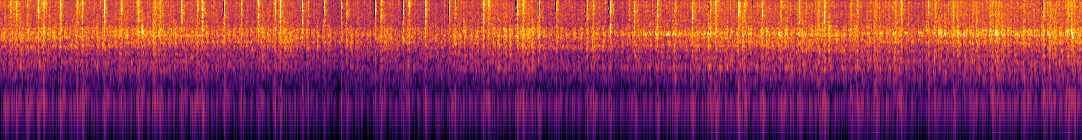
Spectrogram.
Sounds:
Vehicle, Idling, Engine, Medium engine (mid frequency)

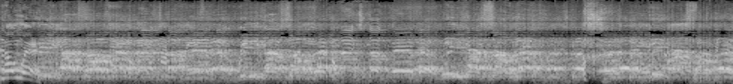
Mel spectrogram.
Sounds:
outside, urban or man-made, Speech, Crowd

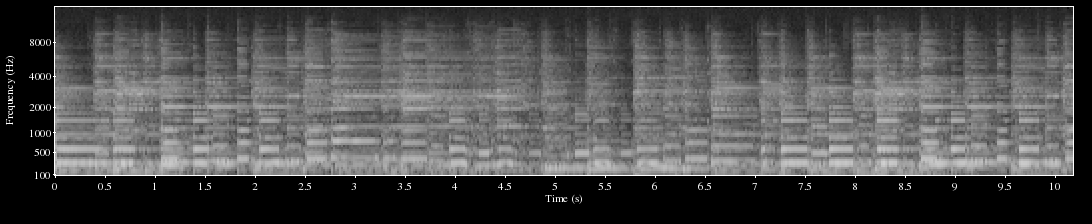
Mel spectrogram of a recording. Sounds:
Strum, Acoustic guitar, Musical instrument, Guitar, Music, Plucked string instrument

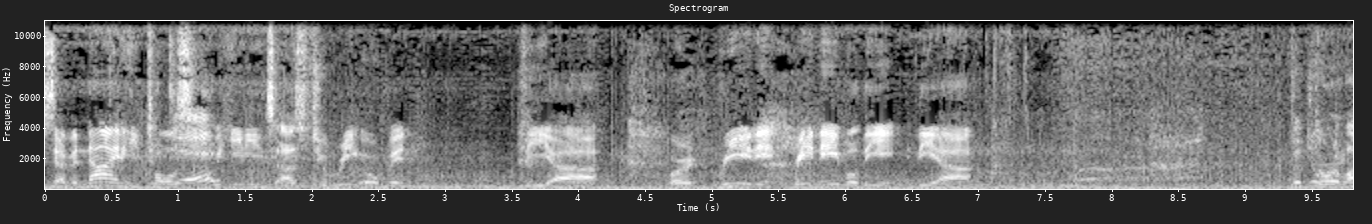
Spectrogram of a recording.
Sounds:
Speech, inside a small room

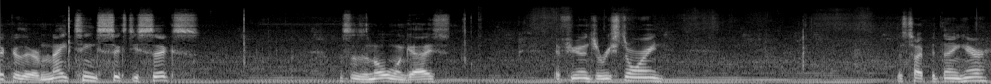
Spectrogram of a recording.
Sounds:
Speech

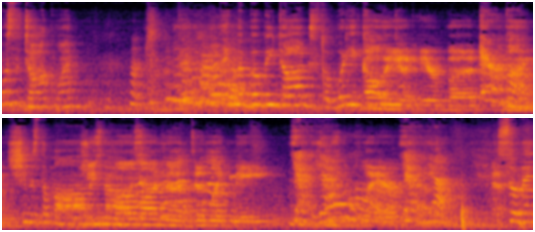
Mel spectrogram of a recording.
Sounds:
chortle, woman speaking, Speech

